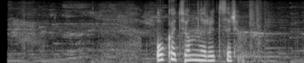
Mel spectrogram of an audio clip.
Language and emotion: Russian, neutral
